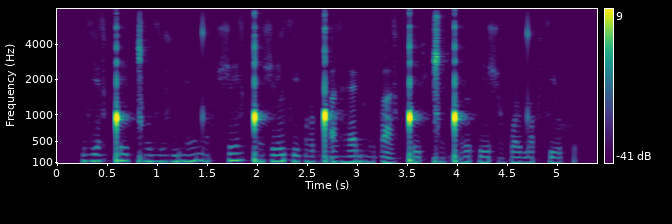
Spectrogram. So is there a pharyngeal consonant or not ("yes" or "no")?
no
